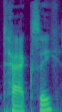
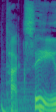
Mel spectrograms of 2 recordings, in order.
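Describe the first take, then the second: First: The stress is on the first syllable. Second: The stress is on the second syllable. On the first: "she was putting the emphasis on the first syllable" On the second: "but in Greek, it's taxi, the emphasis on the second"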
